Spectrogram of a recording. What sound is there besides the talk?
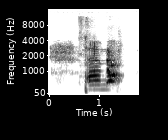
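dog barking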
